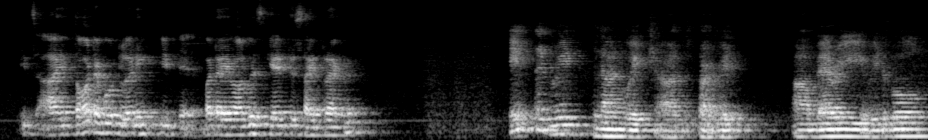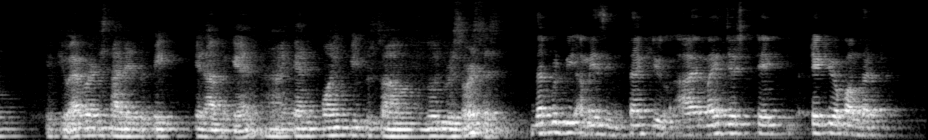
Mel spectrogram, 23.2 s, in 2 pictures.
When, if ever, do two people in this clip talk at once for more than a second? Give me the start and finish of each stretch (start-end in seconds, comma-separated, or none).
none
